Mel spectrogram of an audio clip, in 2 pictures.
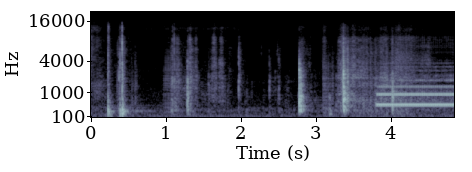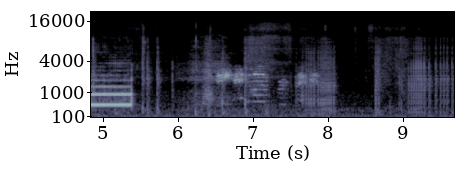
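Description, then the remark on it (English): Telephone dialing tones as a call is placed: a few sharp taps, then a loud, steady electronic tone holds for about a second and a half before cutting off, followed by faint warbling tones and low background murmur. “So let me give him a call, see if he can uh, Hopefully this picks up.”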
